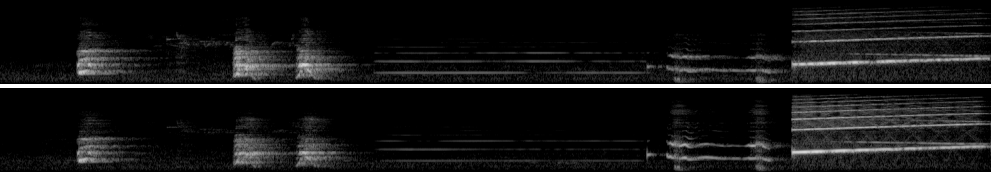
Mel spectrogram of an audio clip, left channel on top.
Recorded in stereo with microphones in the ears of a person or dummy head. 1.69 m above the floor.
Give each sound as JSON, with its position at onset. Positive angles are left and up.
{"t": 0.8, "sound": "a dog barking", "side_deg": 20, "distance_m": 1.4}
{"t": 3.7, "sound": "a flute", "side_deg": 70, "distance_m": 8.0}
{"t": 6.5, "sound": "crying", "side_deg": -55, "distance_m": 1.0}
{"t": 7.9, "sound": "a siren", "side_deg": -50, "distance_m": 4.5}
